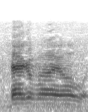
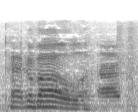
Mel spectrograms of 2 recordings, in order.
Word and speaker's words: Tagovailoa: And I was going to leave it to you to pronounce his last name because I've still not got that down yet. Tagovailoa. Tagovailoa.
